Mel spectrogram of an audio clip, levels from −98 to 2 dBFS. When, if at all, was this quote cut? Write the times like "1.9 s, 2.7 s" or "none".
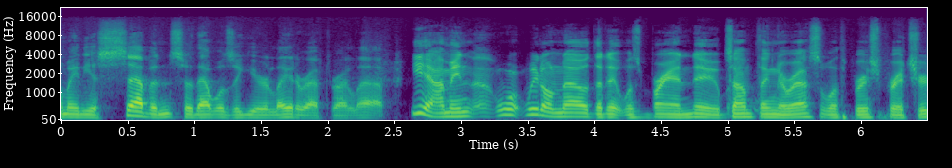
5.0 s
